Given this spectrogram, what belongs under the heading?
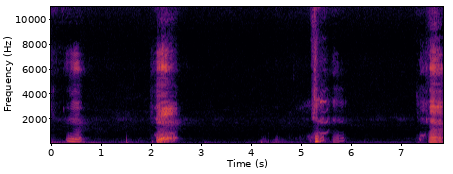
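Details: Four short, harsh coughing bursts a few seconds apart in a quiet room, recorded for Dr. Olsen; the coughing has become much more frequent.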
